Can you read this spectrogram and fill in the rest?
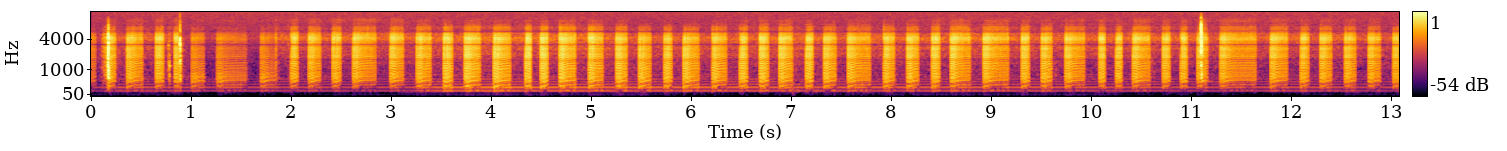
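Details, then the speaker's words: Pye 3214 cassette recorder playing music with slow, uneven pitch waver, very wobbly tape transport plus strange noises; cause not yet found. "yeah it's very wobbly"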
